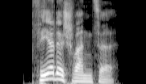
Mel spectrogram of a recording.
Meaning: dative of Pferdeschwanz
- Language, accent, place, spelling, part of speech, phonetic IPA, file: German, Germany, Berlin, Pferdeschwanze, noun, [ˈp͡feːɐ̯dəˌʃvant͡sə], De-Pferdeschwanze.ogg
